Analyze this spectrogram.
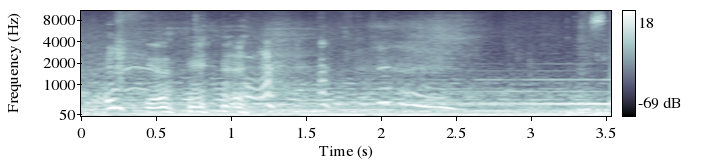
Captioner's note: both laughing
